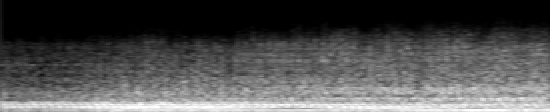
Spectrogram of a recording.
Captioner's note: helicopter whirring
